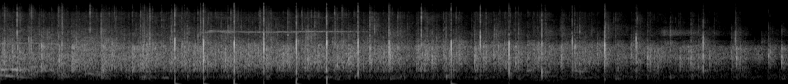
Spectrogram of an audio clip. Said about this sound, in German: Ein großes Dankeschön für eure schönen Fragen und schön sind ihr da. Applaus für euch. Applaus für euch.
